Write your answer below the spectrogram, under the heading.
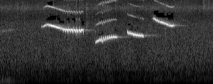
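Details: Oriental magpie-robin (kacer) singing: four clear whistled notes, the first long and slightly falling, then short rising and falling whistles at varied pitches, loud and clean with little background.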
